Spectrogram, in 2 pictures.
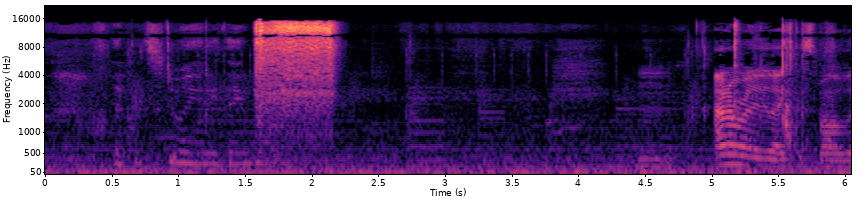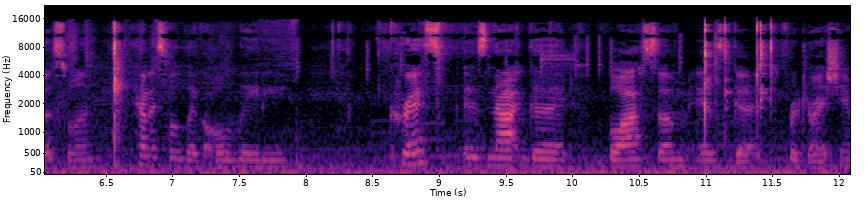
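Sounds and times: faint background music: 0.0 - 12.0
aerosol can spray hiss: 1.6 - 2.2.

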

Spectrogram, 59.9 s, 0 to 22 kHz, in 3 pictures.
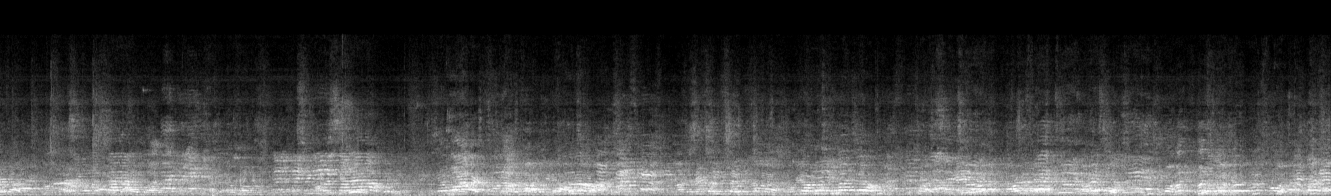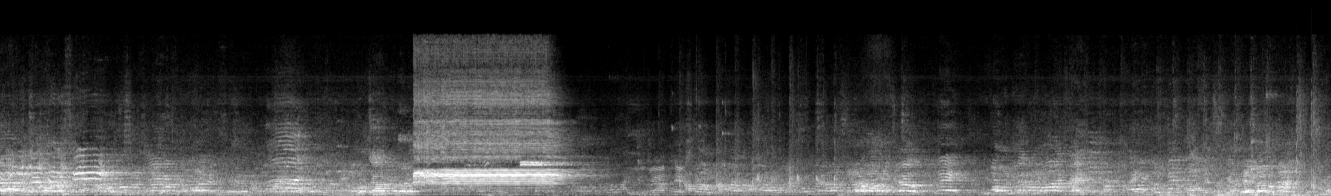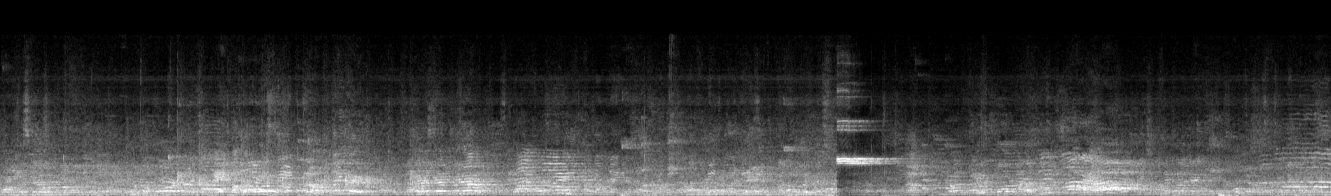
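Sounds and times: crowd voices: 0.0 - 59.9
spectators talking and calling out: 0.0 - 59.9
scoreboard buzzer tone: 26.2 - 28.7
referee's whistle blast: 26.2 - 28.9, 52.5 - 53.4.

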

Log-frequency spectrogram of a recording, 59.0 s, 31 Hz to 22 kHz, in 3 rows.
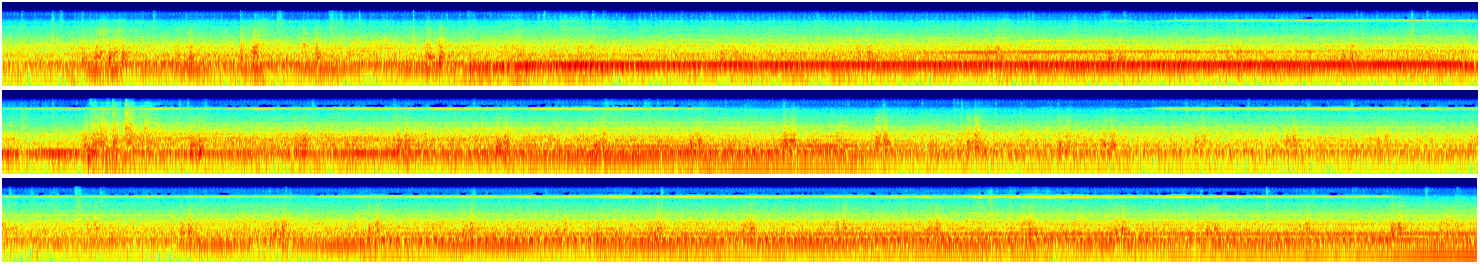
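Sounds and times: train engine drone: 0.0 - 59.0
wheels clicking over rail joints: 30.0 - 33.0, 50.3 - 59.0.

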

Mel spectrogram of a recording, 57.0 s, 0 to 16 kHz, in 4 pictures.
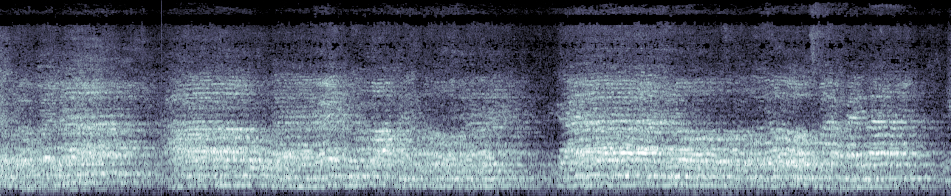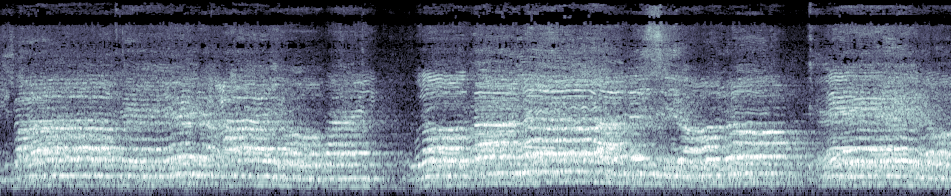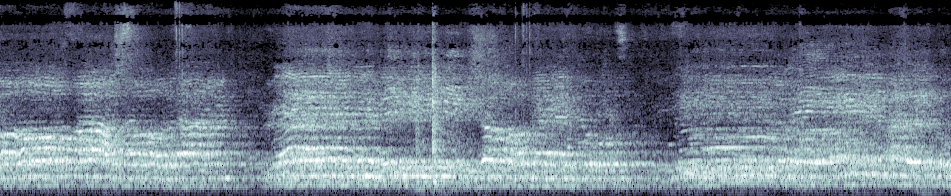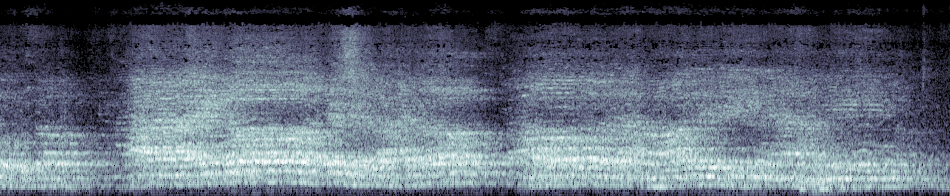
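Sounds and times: group singing unaccompanied: 0.0 - 57.0.

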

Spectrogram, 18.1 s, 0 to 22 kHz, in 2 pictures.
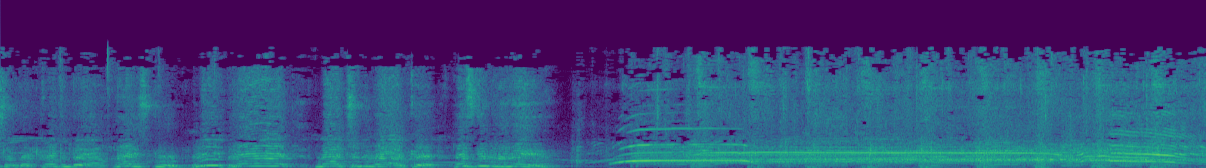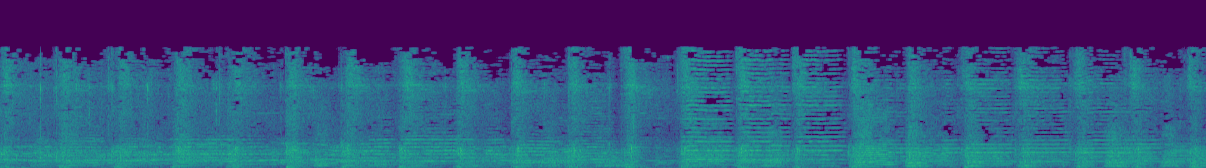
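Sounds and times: crowd cheering: 3.2 - 18.0
long high held shout: 4.6 - 13.7
marching drumline beat: 5.1 - 18.0.

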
